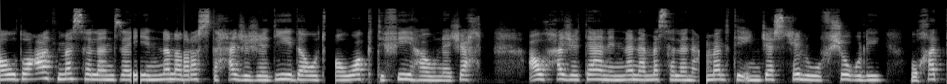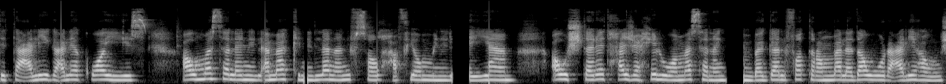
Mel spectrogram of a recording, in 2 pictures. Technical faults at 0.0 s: none

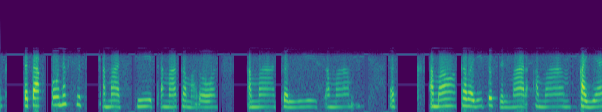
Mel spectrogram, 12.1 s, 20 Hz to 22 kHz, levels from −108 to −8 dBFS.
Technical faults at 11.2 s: Dialogic VOX ADPCM

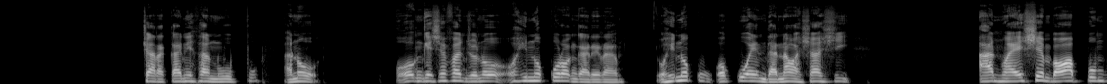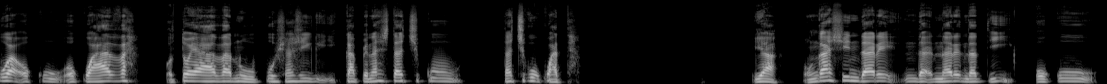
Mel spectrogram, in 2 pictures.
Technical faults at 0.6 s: cut-off start

